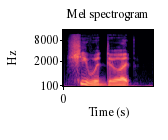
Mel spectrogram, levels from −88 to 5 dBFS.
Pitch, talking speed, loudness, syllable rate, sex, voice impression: 115 Hz, 265 wpm, -17 LUFS, 6.1 syllables/s, male, masculine, adult-like, thick, tensed, slightly powerful, hard, fluent, slightly cool, intellectual, slightly friendly, unique, wild, lively, slightly kind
